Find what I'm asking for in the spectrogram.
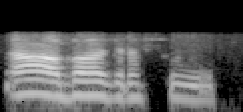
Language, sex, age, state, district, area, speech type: Kashmiri, female, 30-45, Jammu and Kashmir, Ganderbal, rural, conversation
